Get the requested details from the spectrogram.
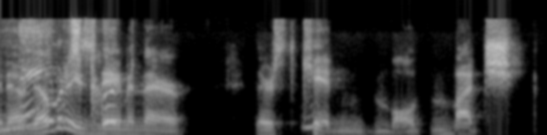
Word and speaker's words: Much: His name is Much. – Okay, great. Cool. – And in this text, it appears M-O-C-H-E. But it's actually in modern times referred to as M-U-C-H. And that's how it's pronounced.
